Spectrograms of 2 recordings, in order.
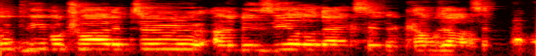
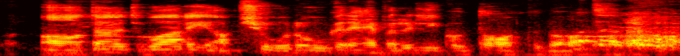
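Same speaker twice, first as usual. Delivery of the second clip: ominous, menacing, very low South African accent; 5 dB quieter than usual. Showing how a friendly phrase sounds threatening, in a menacing South African accent. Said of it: "The South African accent is one where whatever they say, it just sounds like something bad is about to happen".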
